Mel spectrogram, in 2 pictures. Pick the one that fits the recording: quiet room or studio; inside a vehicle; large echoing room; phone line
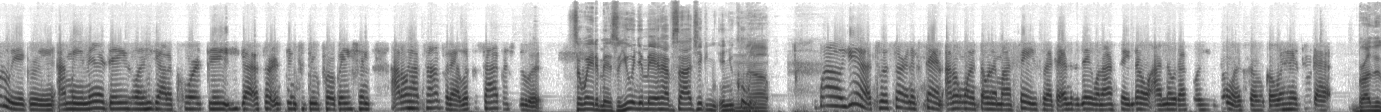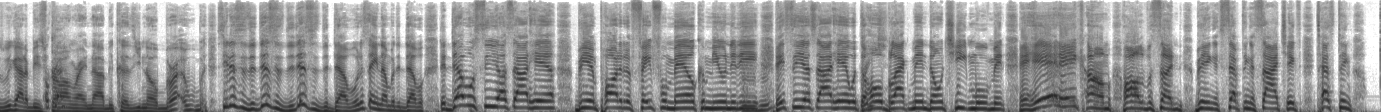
phone line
